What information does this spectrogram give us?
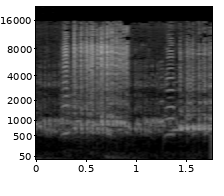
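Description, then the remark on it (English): Loud, rattling bugle-like calls of sandhill cranes flying overhead on migration, several birds trilling together in overlapping bursts, in the San Pete Valley west of Ephraim, Utah, with no talking. “And those obviously were Sandhill Cranes flying right over.”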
